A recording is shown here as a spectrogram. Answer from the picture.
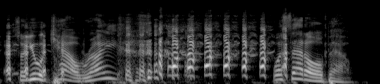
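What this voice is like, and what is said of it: Imitates another person's voice. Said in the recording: “That's actually a really good impression. ... That's pretty solid. ... That's an impression of a guy doing an impression of Mark Wahlberg.”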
